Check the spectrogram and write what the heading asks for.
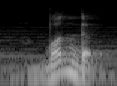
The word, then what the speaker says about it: बुद्ध: तद के साथ है सो इसको बुध कहना हमने प्रेशर देके अगर हम नहीं देंगे तो फिर वो ददद की आवाज बुध ऐसे आवाज आ जाएगी यह गलत है यह सही है सो ऐसे प्रोनाउंस करना सो बुद्ध सो थ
